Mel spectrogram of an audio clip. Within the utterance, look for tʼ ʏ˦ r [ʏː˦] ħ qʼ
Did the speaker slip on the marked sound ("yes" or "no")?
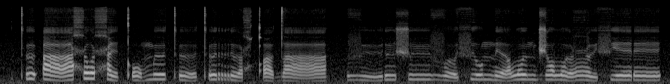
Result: yes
